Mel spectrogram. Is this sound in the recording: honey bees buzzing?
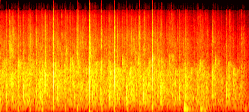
no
